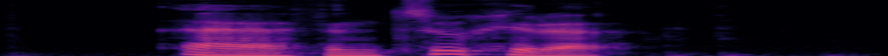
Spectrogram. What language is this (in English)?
Kabyle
